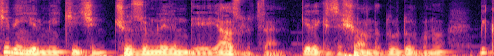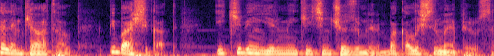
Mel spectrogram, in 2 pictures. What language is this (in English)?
Turkish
